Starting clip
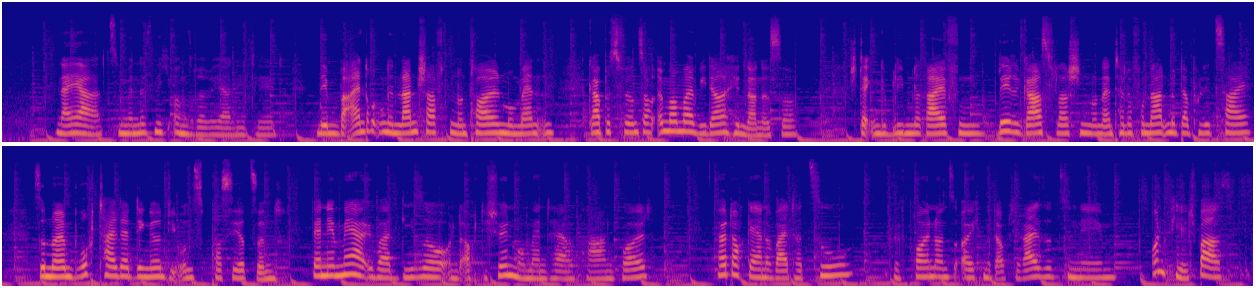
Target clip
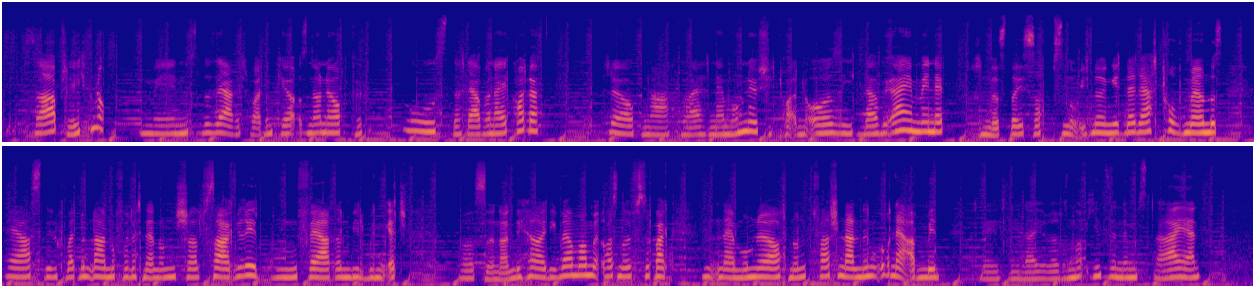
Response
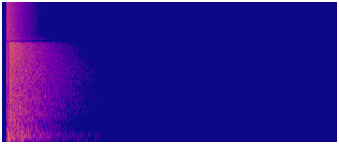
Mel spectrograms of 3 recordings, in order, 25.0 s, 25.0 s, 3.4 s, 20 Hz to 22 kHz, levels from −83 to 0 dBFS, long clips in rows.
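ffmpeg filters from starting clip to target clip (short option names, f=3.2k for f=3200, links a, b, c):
-af "areverse,bandreject=f=50:t=h:w=6,bandreject=f=100:t=h:w=6"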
